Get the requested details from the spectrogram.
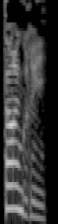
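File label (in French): "teint gris", French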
